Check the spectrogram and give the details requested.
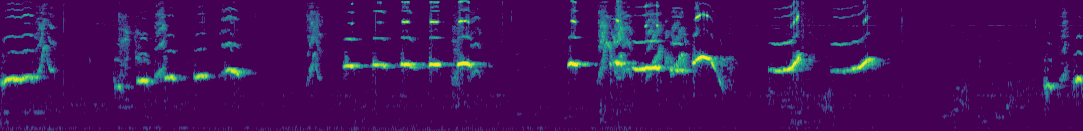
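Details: Singing cockatiels give short rising whistles, then a run of evenly spaced level notes, followed by chirpy upslurred whistles and a near-silent ending.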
